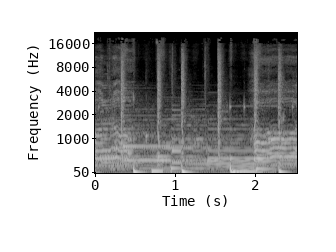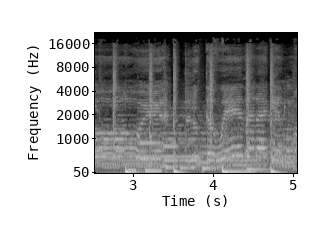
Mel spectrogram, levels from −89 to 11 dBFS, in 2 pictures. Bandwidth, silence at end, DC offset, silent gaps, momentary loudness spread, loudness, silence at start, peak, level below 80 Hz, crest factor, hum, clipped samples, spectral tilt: 19 kHz; 0 s; under 0.1%; none; 3 LU; -18 LUFS; 0 s; -2 dBFS; -22 dBFS; 14 dB; none; under 0.1%; -5 dB/octave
